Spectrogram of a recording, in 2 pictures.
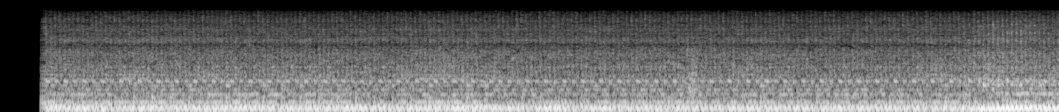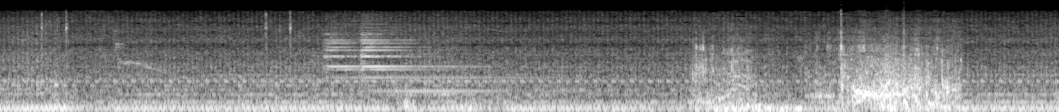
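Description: Engine idling sound, a steady low drone that starts suddenly just after the start. A louder burst of noise comes near the end.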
